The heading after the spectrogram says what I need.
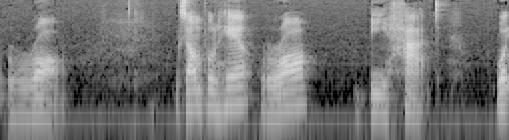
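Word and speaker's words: ر: So when the Ra itself carries a Fatha, it will be pronounced as tafkheem, i.e. heavy, full mouth, i.e. lifting up the posterior of the tongue, making your mouth more full, the lips go slightly round, so this will be Ra.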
